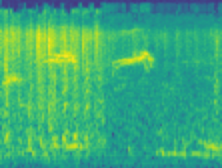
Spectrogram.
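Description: Russian Statnyje pigeons nesting among rhododendrons and azaleas give soft, low, rolling coos close by, one cooing phrase overlapping another against a faint outdoor background.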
